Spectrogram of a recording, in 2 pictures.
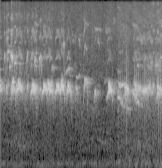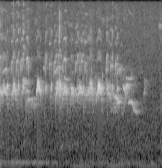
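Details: Common nightingale singing near bird-watching hides; a dense, varied stream of rapid warbled and rattling notes, with a faint low hum underneath.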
